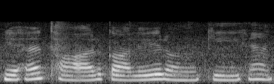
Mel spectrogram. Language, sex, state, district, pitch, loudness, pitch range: Hindi, female, Punjab, Fazilka, 220 Hz, -14 LUFS, 205-235 Hz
